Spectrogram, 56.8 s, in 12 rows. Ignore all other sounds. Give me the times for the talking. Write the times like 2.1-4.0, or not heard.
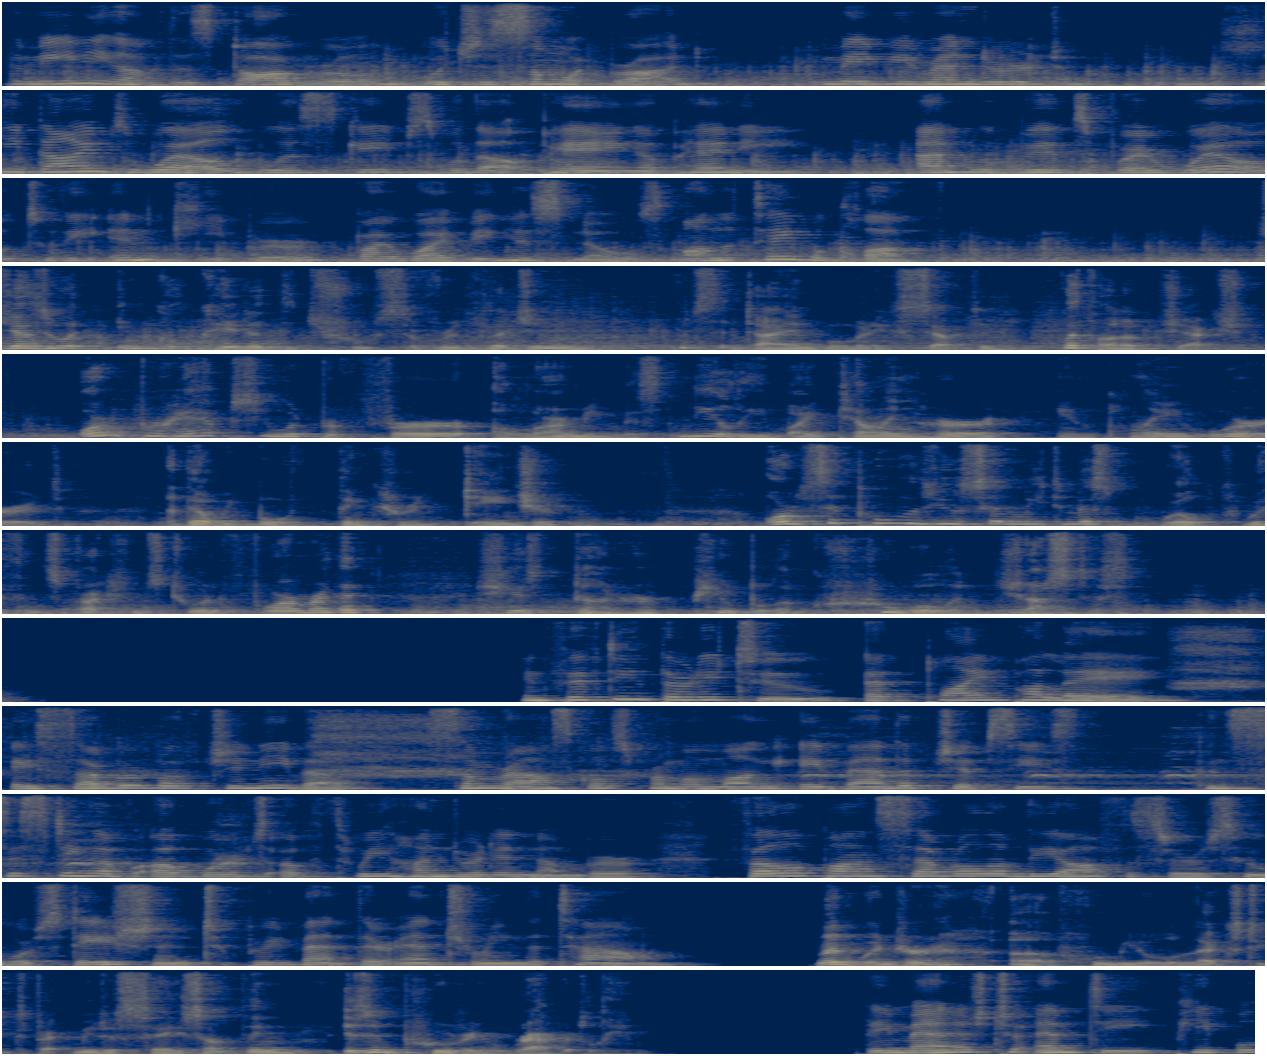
0.0-12.9, 14.2-25.8, 26.4-32.6, 35.1-54.5, 55.3-56.7.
